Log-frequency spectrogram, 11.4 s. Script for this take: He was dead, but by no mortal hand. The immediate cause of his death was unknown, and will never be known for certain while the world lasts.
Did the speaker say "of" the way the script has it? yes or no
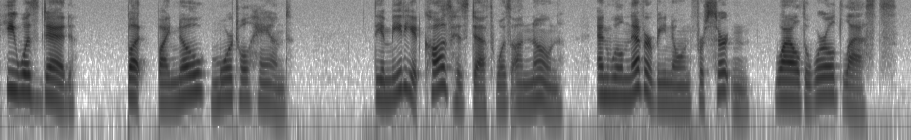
no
